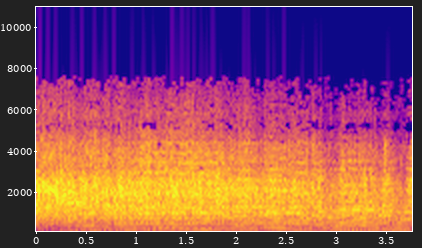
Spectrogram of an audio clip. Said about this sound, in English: You know, there's a lot more applause for you, too, that you can't hear.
